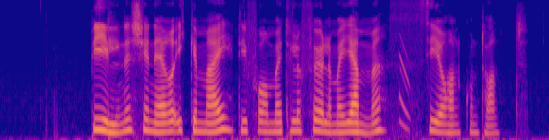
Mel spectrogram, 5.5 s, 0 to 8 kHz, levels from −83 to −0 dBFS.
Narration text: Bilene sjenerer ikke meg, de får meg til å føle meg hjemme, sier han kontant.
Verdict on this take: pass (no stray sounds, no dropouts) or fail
fail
